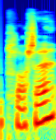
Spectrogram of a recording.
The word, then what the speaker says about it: Plottr: the education lead for Plotter, and that's spelled Plottr, which is the #1 visual book outlining and story Bible software.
